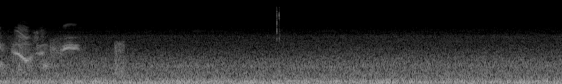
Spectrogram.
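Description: A jet engine drones steadily in a low, even rumble.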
